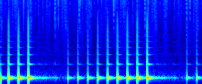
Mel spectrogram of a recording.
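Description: Electronic music: a steady held note under fast repeating clicks, about ten a second, in groups that swell in loudness and break off roughly once a second.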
